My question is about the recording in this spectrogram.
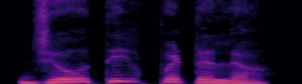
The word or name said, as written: ಜ್ಯೋತಿಃಪಟಲ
